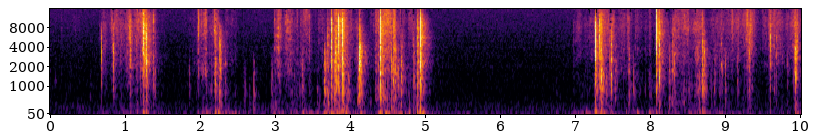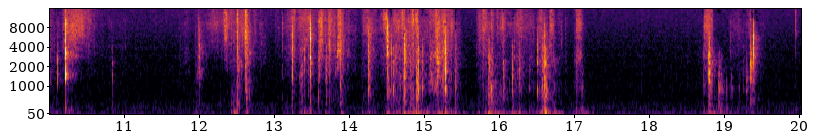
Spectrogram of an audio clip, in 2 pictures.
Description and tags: Papier plié déplié
Paper being moved twice
Recorded with a Tbone SC 440
letter, creased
